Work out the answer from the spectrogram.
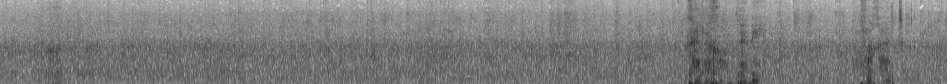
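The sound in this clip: Rain falls as a steady, even hiss that lasts the whole clip, with brief louder bursts, apparently voices, breaking in near the end.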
